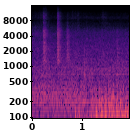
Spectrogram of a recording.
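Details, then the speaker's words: Panasonic fan on speed 5 after masking tape was applied on the upper housing where a hum came from: soft, even rush of air with no humming tone, hum fixed. "Tak ada bunyiah. Yang bunyi sekarang ni kipas angin dia."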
